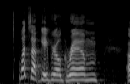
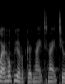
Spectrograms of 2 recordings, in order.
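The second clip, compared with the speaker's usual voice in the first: ordinary talk, nothing marked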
